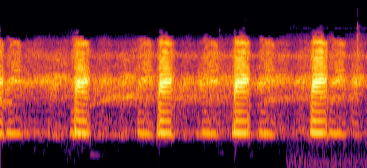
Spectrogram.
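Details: Male green tree frog mating call, given in the evenings and into the night to attract a female; bright, nasal honks repeated four times at under one-second intervals over a steady ringing drone, low rumble entering near the end.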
